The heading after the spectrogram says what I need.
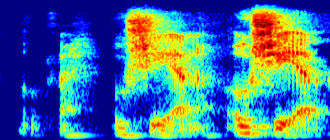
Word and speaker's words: Oceania: Oceania, that's how we pronounce it.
